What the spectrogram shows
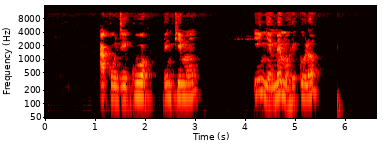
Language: Mpiemo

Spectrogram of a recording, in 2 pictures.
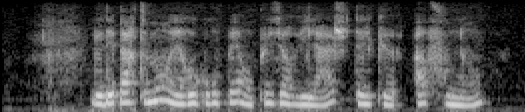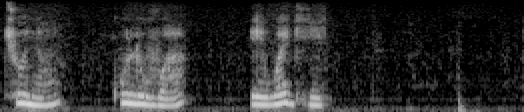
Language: French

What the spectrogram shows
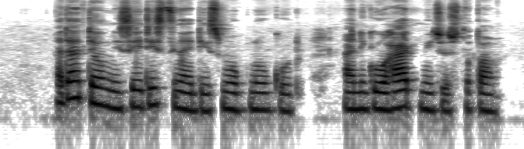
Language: Nigerian Pidgin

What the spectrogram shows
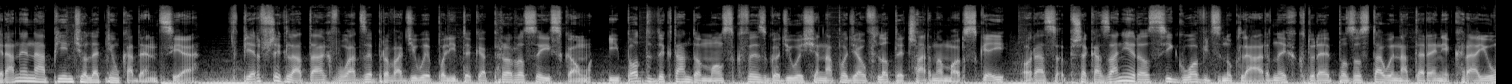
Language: Polish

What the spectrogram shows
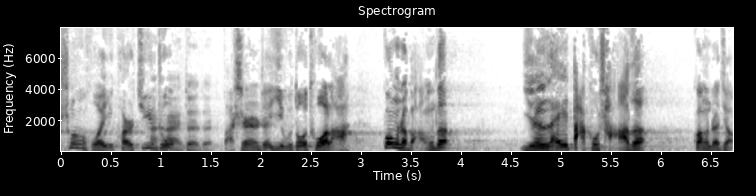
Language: Chinese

